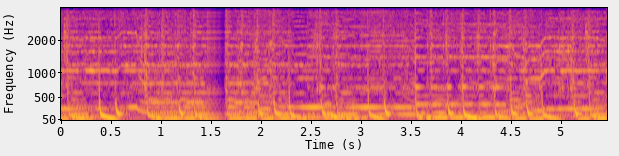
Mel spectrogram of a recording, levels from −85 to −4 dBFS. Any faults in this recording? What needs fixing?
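A call audio freeze runs from 1.48 to 1.66 s. The last sound carries on as a fading buzz or hiss for 162 ms, then resumes exactly where it stopped, so nothing is lost but everything after arrives 162 ms late. The likely cause is delayed packets emptying the jitter buffer. On a waveform this shows as a short, decaying, regularly repeating stretch. On a spectrogram it appears as smeared, frozen horizontal bands that fade out below the 4 kHz ceiling of the G.711 A-law path. To prevent it, give the jitter buffer more headroom or improve network stability so packets are not held up in transit.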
